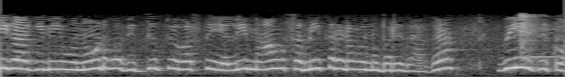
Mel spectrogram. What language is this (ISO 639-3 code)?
kan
